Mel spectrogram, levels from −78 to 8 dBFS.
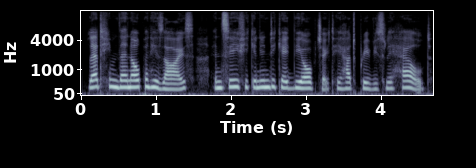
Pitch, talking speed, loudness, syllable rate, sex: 225 Hz, 230 wpm, -18 LUFS, 5.8 syllables/s, female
